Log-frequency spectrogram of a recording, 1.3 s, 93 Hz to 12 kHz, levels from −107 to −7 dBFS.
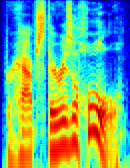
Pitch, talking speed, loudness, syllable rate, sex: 165 Hz, 230 wpm, -18 LUFS, 5.9 syllables/s, male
